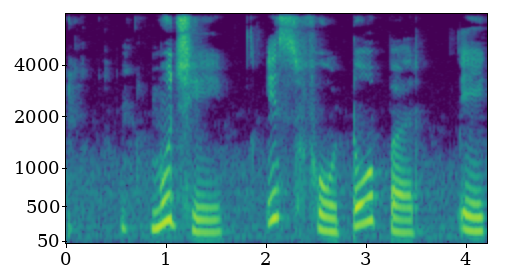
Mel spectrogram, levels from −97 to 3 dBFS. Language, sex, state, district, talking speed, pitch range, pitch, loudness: Hindi, female, Madhya Pradesh, Katni, 70 wpm, 170-260 Hz, 200 Hz, -16 LUFS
